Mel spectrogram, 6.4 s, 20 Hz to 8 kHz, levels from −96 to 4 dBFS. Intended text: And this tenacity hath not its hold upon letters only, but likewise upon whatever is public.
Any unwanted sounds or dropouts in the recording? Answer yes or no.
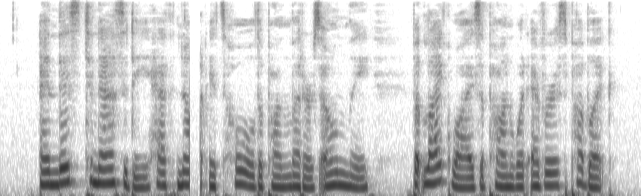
yes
